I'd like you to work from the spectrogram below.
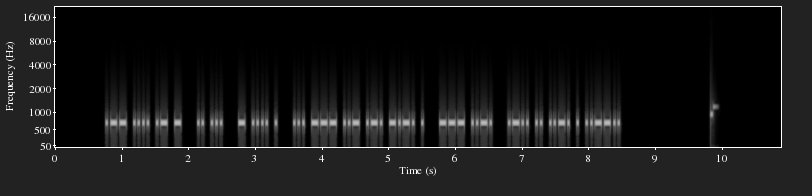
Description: Morse code, heard as a keyed tone, about 36 wpm, 700 Hz. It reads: WHAT IS THE SOURCE OF LIFE?
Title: Sentences from Top 1000 Words - Review Part 5 - 35wpm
